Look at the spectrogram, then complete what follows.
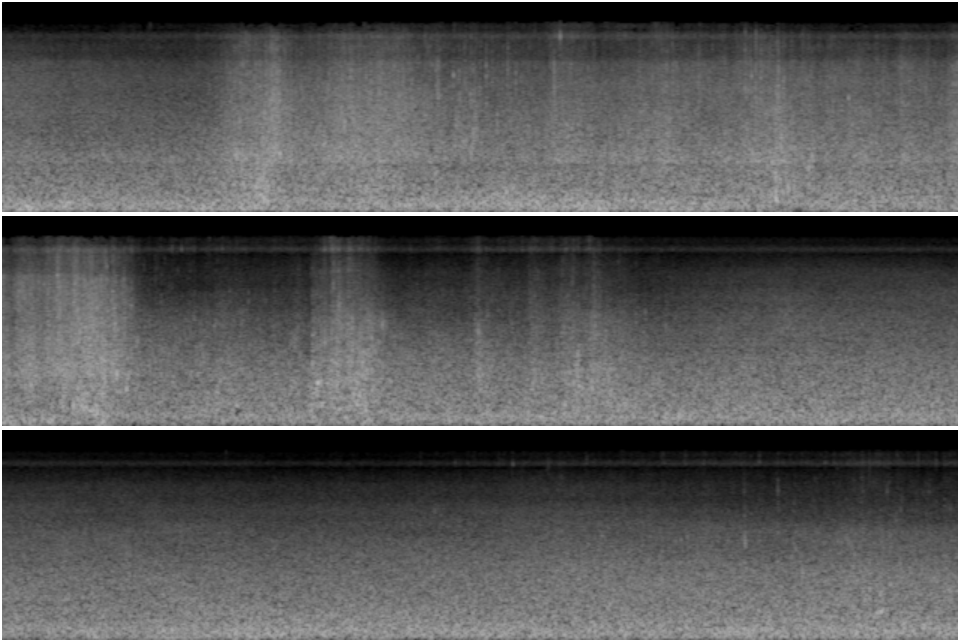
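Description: Ocean surf on a sandy beach: waves breaking offshore and shallow foamy water washing in and swirling around a rock. Several louder surges of rushing water come in the first half, then a steadier, softer wash.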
